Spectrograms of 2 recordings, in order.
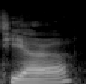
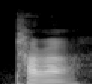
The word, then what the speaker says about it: Tiara: Tara. Yeah. Okay. Yeah. I know which I mean, group. it's Tiara, but fine. But it's spelled as T-A-R-A, right? No. T-A-R-A. Yeah. That's yeah. okay. Yeah. I mean, the crown, Yeah, Tiara.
